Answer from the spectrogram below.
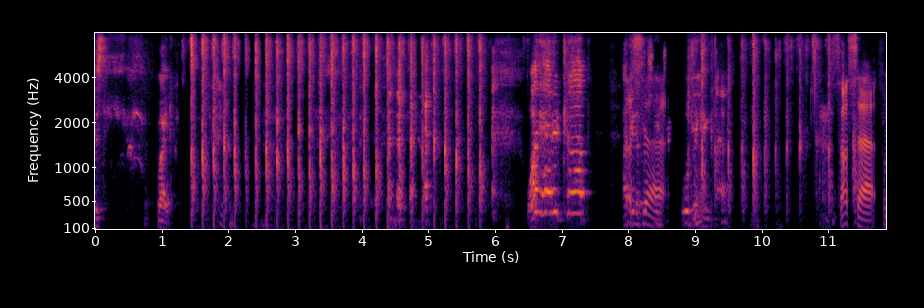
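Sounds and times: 
speech: 0.0 - 0.3, 0.9 - 2.3, 6.6 - 9.6, 11.2 - 11.8
one-handed clap demonstration: 1.4 - 6.0, 9.0 - 11.6
laughter: 1.6 - 5.2, 8.0 - 9.7, 10.8 - 11.7.

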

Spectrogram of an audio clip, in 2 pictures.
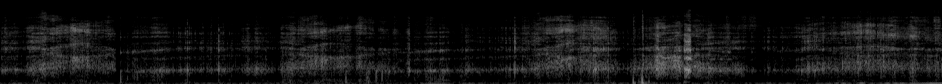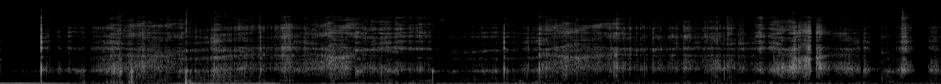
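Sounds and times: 
fingers scratching and rubbing a paper cup: 0.0 - 18.8.

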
